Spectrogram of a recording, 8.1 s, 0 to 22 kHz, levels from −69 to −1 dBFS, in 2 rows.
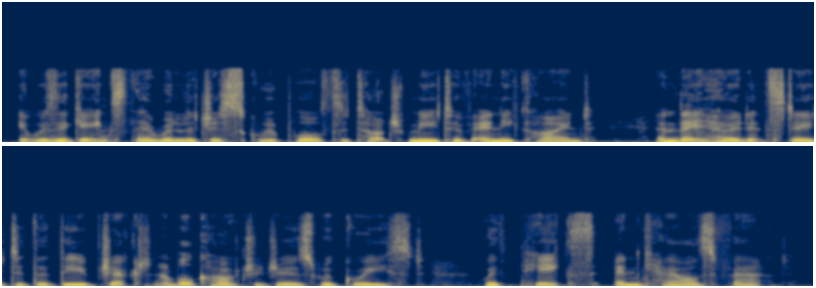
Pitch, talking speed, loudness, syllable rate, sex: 210 Hz, 205 wpm, -16 LUFS, 5.8 syllables/s, female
